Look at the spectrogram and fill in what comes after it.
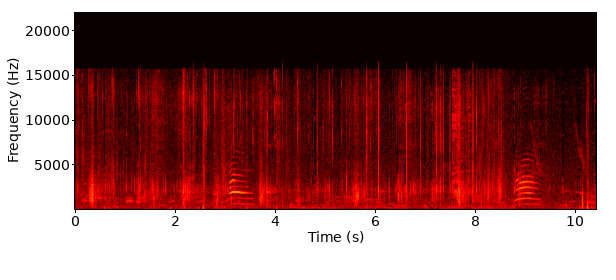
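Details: Active domestic cat letting out two brief, bright meows several seconds apart amid rustling, tapping and footstep-like background noise.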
